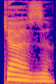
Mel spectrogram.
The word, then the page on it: case: francais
